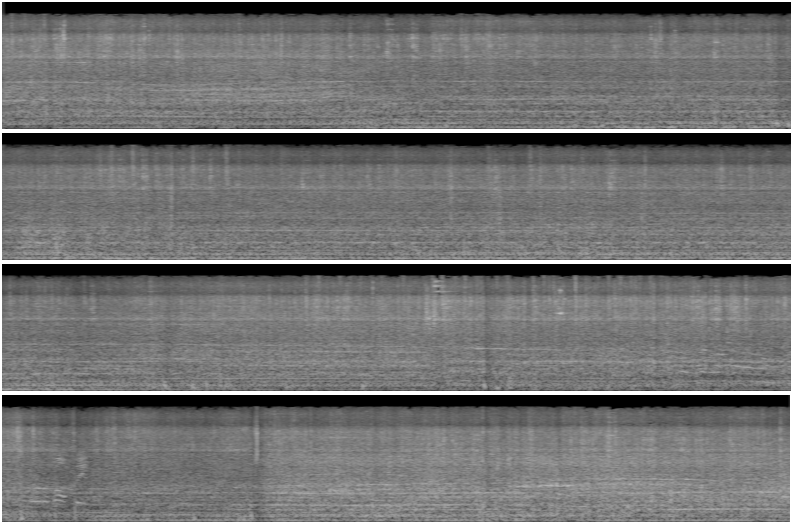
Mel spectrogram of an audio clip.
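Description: Tractor engine running steadily under PTO load, driving a broadcast seeder, heard from inside the cab. It gets a little louder near the end.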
